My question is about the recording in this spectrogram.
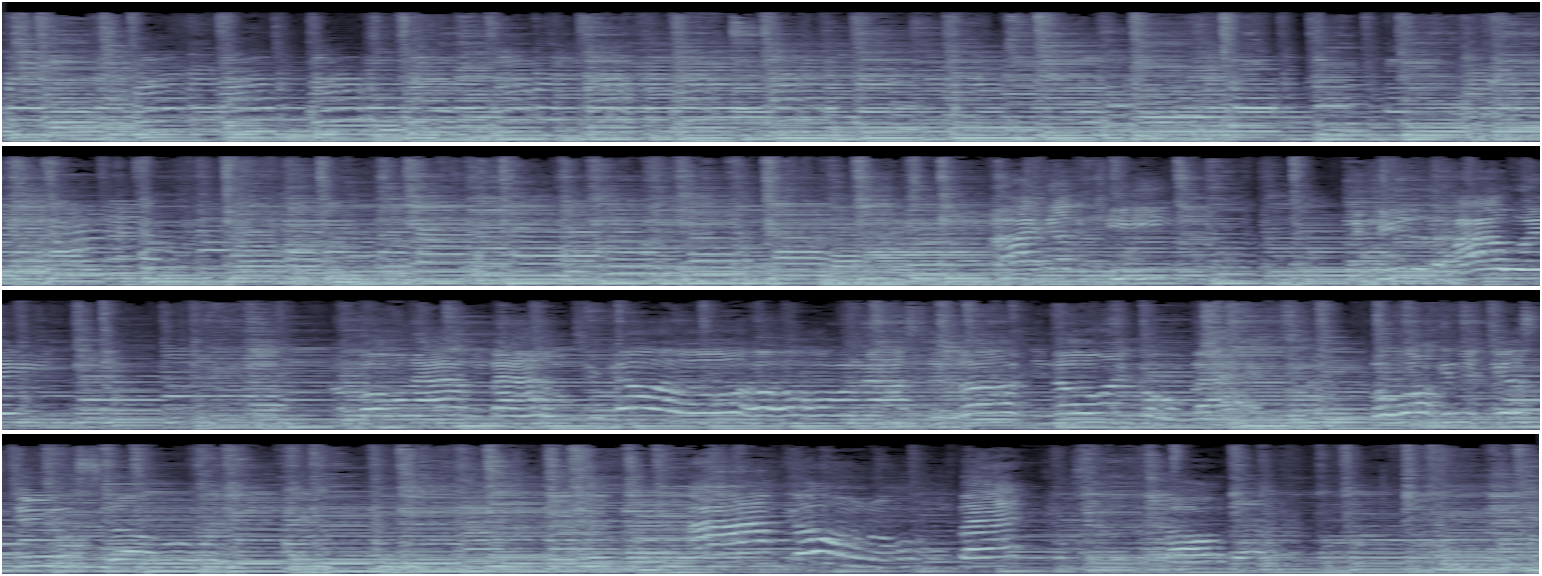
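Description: Live folk-blues guitar music with no singing: acoustic guitar strumming under electric guitar lead lines that waver and glide in pitch, mostly in the second half.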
